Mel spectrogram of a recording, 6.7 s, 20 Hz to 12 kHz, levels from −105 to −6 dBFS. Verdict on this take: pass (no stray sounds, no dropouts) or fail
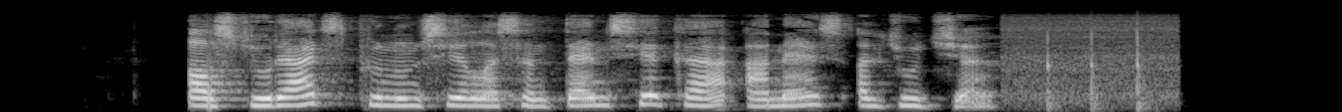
fail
